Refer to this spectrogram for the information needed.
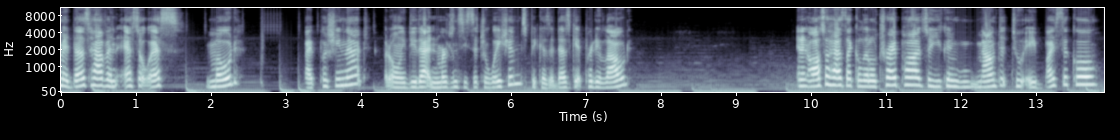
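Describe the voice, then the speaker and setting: A woman with a somewhat high voice presents a casual product demonstration. She explains things informally, one step at a time, with music playing behind her. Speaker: product reviewer.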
